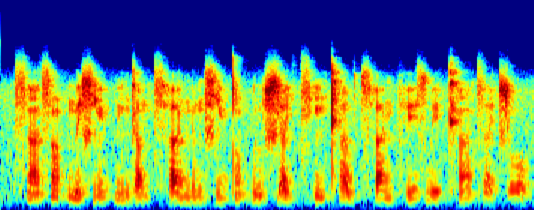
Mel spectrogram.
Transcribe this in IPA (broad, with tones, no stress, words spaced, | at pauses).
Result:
sã˧sɔ̃˦t̚n̪ə˧ ɕẽ˨˩ pĩ˧ɡa˧m t͡sʰa˧ŋə˧n ɕẽ˨˩ t̪ɔ̃˦k̚lu˧ ɕa˨˩jt͡sʰĩ˥˧ kʰa˨˩wt͡sʰa˧ŋpʰe˧swe˨˩ kʰã˧t͡sa˨˩t͡ɕɔ˨˦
